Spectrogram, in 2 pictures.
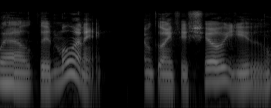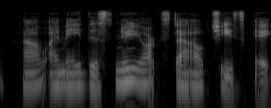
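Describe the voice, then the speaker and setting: With a Massachusetts accent, a woman speaks at a very deep, low pitch that varies in an ordinary way. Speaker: home cooking channel creator. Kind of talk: cooking tutorial. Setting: home kitchen. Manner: casual, hesitant with fillers.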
